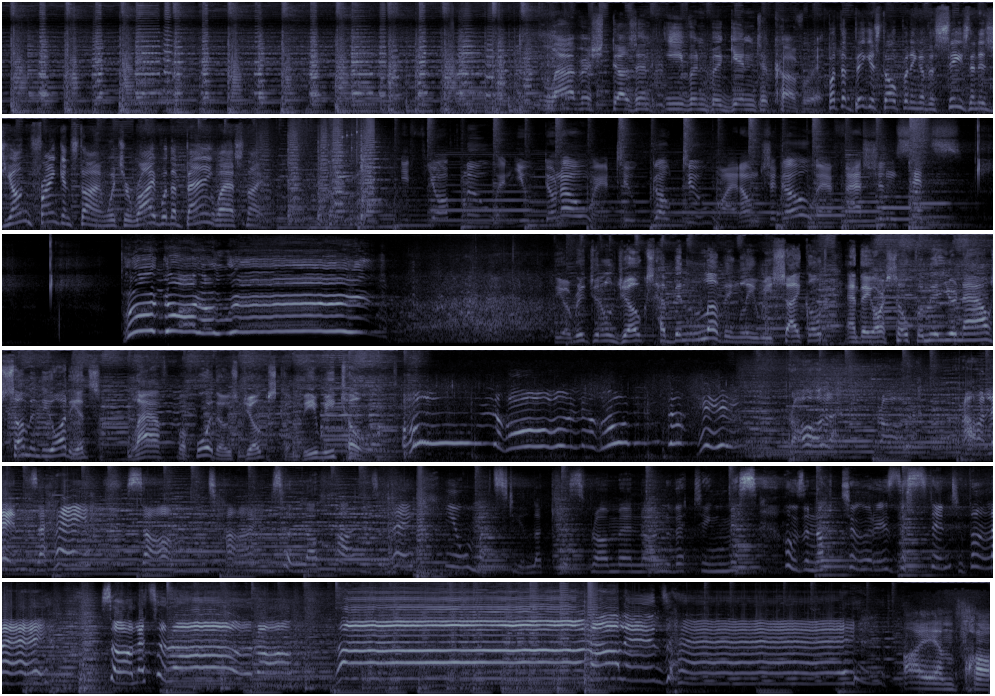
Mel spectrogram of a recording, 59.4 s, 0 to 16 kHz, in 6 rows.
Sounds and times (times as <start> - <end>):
Music: 0.0 - 20.5, 25.4 - 59.4
Speech: 5.4 - 12.6, 25.4 - 33.6, 58.6 - 59.4.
